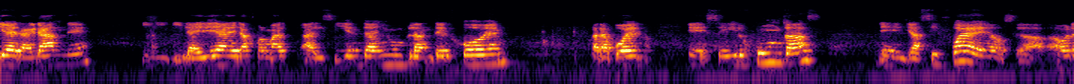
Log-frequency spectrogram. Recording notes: VIA INSTAGRAM LIVE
